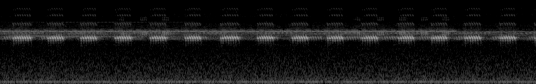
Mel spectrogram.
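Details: Grass insects on a deep autumn night in Changnyeong, South Gyeongsang, South Korea: high, ringing chirps pulsing about three times a second in steady rhythm, with a fainter continuous trill layered above and a low steady hum beneath.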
